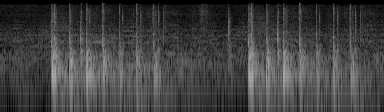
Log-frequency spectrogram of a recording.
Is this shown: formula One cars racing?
no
